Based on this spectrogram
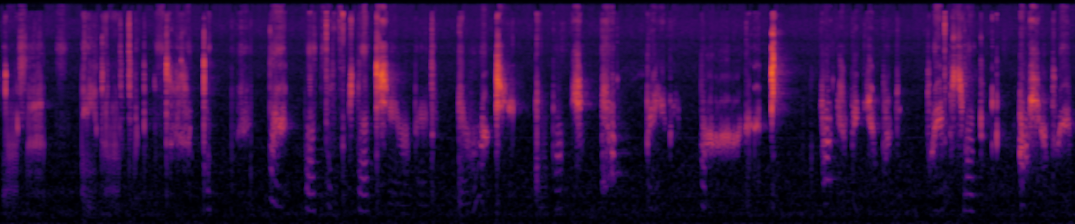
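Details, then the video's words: A pet male budgerigar talking in the evening, repeating learned phrases as rapid, high, scratchy mimicked speech, syllables tumbling in quick bursts with short breaks between phrases. "the Budgie talks up a storm"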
